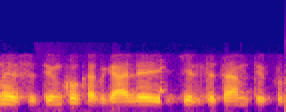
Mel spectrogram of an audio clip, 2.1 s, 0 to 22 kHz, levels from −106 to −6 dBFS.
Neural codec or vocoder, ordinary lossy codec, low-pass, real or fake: none; Opus, 64 kbps; 5.4 kHz; real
